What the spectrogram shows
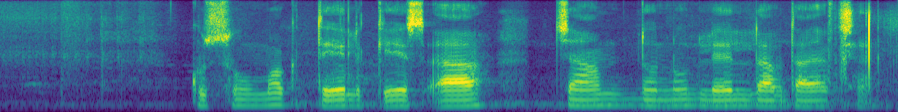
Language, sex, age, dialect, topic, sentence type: Maithili, male, 36-40, Bajjika, agriculture, statement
